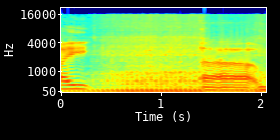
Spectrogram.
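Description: Motorcycle engine running steadily at low road speed, heard from the rider's seat. About one and a half seconds in, a man's voice holds a drawn-out hesitation sound for about half a second.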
